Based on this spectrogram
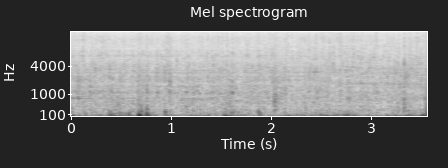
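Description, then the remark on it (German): Water splashes steadily from an old stone fountain at the edge of the village square in Lakushti, a continuous patter and gurgle with no voices, holding at a constant moderate level throughout. “Am Rande des Dorfplatzes von Lakushti plätschert ein alter steinerner Brunnen.”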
